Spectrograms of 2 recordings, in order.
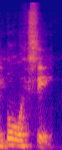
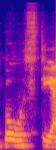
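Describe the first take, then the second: First: The word is said without a t sound. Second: The word is said with a t sound. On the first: This is the form locals actually use. The speaker calls it right. "we'd say bossy" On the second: This is the form spelled for outsiders. The speaker calls it wrong. "we wouldn't say boasty. I know Donna Heman spelt it with a T"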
